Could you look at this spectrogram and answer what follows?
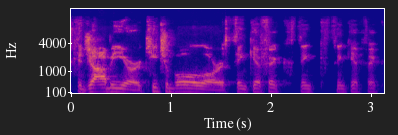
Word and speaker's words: Thinkific: Thinkific is how you say it.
